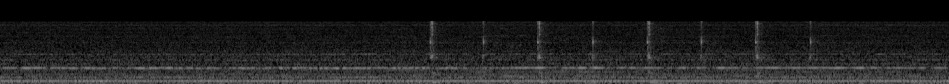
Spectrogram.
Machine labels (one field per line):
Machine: valve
